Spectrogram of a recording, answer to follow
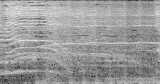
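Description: Live party band music kicking in with a heavy bass beat about half a second in, under a high pitched sound sliding down, while a crowd shouts and cheers.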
